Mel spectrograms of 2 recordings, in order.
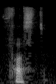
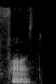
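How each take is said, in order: First: The A vowel is clipped short. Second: The A vowel is drawn out long. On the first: The speaker calls it right. "It's a f short A" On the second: The speaker calls it wrong. "Not fast"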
